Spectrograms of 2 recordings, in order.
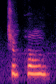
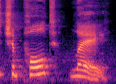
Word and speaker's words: Chipotle: see it chipot here chipot chipot what do you say it's Chipotle chipot Chipotle Chipotle exactly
